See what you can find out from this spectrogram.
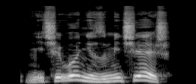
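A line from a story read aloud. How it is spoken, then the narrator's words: Sighing. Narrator (Russian): Я вздохнул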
